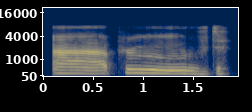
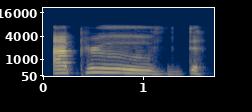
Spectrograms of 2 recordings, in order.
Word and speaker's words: approved: Therefore, to pronounce it, you need to omit the E and pronounce the D. So it's going to sound like this. Approved, approved.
